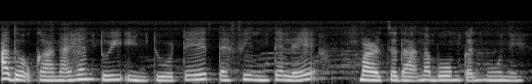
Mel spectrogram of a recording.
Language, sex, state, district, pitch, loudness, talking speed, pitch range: Mizo, female, Mizoram, Aizawl, 200 Hz, -17 LUFS, 180 wpm, 190-220 Hz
